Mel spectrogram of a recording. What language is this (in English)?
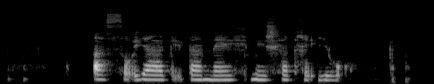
Seri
